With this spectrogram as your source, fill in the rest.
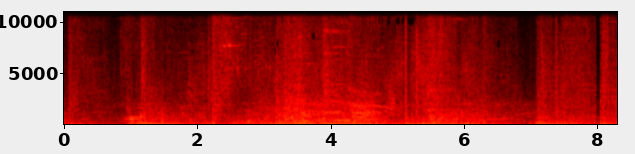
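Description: Spell blasts and impacts crackle and whoosh in a fight.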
